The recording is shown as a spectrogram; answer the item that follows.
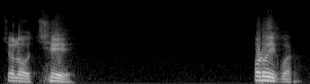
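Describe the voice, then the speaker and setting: A man with an Indian accent teaching a law class, chatty and joking, stretching out key terms slowly. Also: a little high.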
